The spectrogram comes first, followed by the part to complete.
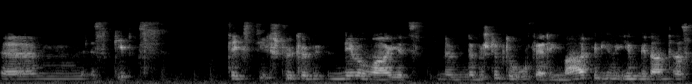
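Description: A man speaks at a medium pitch and moderate pace with monotone, flat intonation. His loudness swings a lot over noticeable background noise. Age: 30s. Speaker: master dry cleaner and laundry owner. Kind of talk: casual interview.

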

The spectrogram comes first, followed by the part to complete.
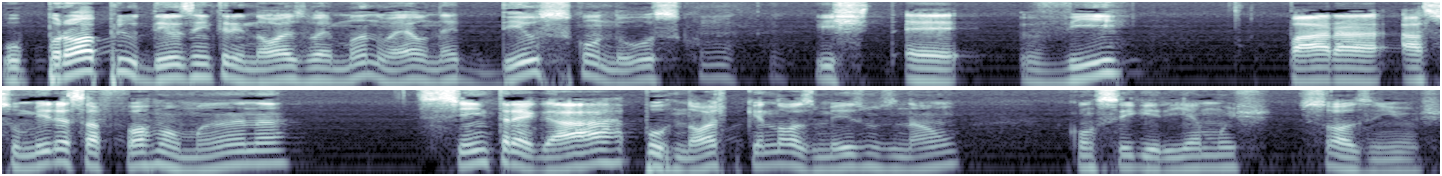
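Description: Very slowly and with long, frequent pauses, a man at a medium pitch speaks with ordinary pitch variation. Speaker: pastor, debate panelist. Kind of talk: religious debate.

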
